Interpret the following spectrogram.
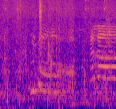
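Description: High-pitched calls of a child in the background: a short wavering call about a second in and a higher held cry near the end.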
